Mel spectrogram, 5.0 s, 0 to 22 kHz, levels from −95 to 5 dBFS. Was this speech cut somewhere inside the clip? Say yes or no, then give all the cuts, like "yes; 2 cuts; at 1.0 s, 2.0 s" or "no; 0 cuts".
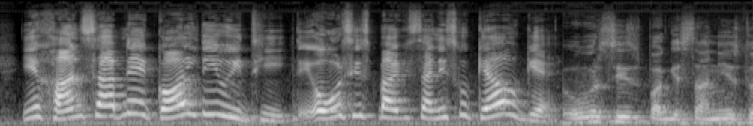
yes; 2 cuts; at 1.9 s, 3.7 s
